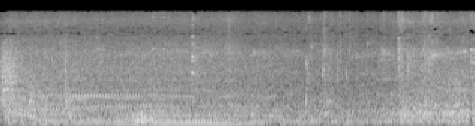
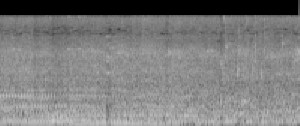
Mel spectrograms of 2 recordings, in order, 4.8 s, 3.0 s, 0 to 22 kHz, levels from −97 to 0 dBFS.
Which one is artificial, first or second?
second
